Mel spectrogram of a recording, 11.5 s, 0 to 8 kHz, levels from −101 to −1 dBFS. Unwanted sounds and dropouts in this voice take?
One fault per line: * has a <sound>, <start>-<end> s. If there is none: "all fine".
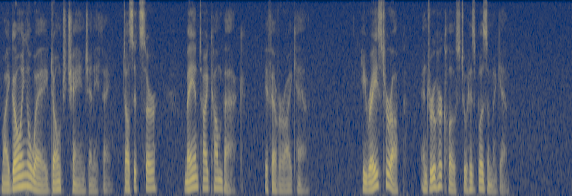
all fine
